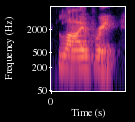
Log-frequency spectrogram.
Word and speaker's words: library: to be library but you wouldn't say that right you would say library library and the picture that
